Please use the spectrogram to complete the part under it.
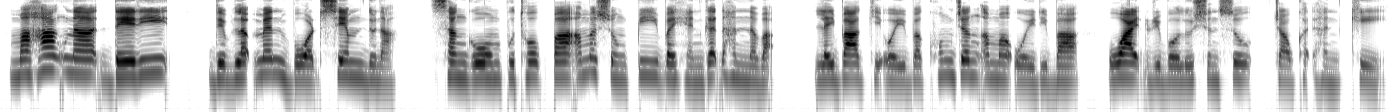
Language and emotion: Manipuri, neutral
